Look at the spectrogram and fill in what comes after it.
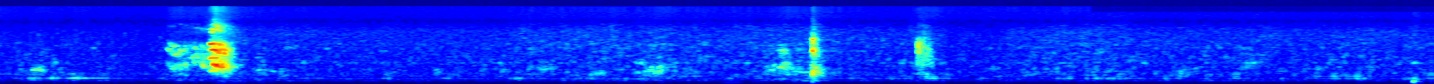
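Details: Cavalier King Charles Spaniel puppies, eight of them, wrestling and playing together in an indoor puppy pen; two short, sharp yelping barks stand out, with a few softer squeaks and scuffling sounds between them in a quiet room.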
